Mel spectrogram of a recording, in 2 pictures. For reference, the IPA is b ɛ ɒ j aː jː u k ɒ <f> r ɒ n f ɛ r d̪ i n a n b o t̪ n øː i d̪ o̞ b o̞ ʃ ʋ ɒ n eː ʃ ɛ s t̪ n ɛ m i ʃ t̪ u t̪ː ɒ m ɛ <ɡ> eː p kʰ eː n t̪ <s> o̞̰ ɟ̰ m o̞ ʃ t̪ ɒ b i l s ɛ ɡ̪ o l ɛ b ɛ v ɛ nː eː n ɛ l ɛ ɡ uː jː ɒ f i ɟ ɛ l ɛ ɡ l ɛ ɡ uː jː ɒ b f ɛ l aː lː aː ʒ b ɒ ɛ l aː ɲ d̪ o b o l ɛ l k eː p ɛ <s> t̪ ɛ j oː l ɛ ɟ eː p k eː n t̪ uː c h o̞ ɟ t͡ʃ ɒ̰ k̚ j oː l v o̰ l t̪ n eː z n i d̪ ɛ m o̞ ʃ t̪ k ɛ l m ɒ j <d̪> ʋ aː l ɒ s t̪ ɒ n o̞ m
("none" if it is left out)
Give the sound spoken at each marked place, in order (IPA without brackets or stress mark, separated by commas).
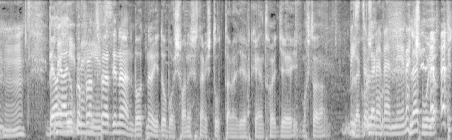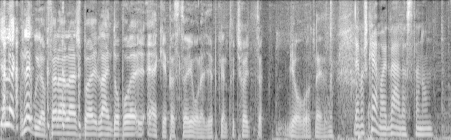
f, ɟ, h, s, d̪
